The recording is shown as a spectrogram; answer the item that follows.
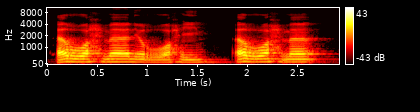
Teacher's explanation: kesalahan yang sering terjadi pada pengucapan huruf ha yang kedua adalah lemahnya aliran nafas Khususnya ketika huruf Ha ini berharakat sukun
